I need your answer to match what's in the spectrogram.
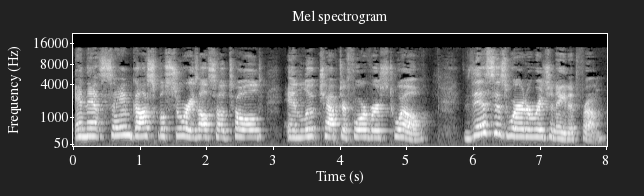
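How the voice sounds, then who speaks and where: A woman pastor giving a fervent livestreamed Bible teaching, talking fast as she walks and breaking into prayer. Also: on the high side, bright, forceful tone, reverberant. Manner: talks fast while walking.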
